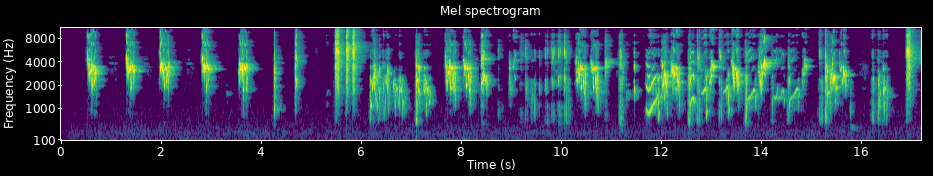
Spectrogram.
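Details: A Budgerigar (Melopsittacus undulatus) playing with a swing gives sharp repeated chirps, then breaks into fast, warbling chatter.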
